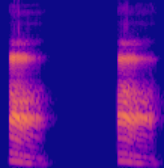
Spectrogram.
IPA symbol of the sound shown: ɑ:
